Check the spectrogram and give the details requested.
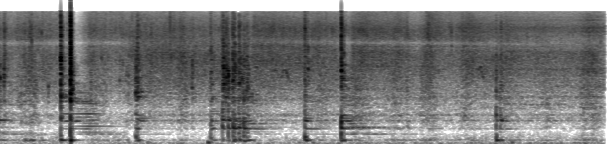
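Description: Sliced onions, shallots, ginger, garlic and green chillies frying in coconut oil in a large metal pot, stirred with a long spatula: a steady sizzle broken by irregular scrapes and knocks of the spatula against the pot, some of which leave the pot ringing briefly.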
